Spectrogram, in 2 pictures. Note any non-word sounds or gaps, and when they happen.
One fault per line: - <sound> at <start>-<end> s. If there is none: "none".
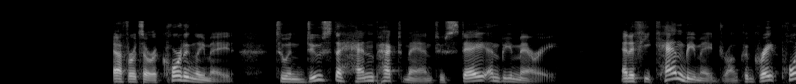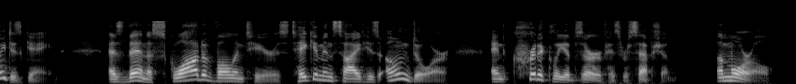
none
